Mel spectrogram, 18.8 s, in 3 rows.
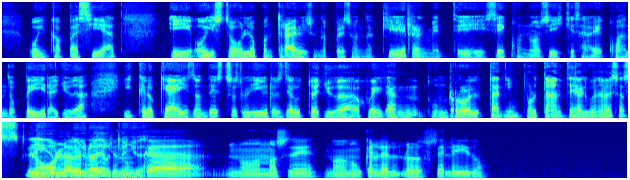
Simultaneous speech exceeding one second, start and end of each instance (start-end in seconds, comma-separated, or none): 12.8-14.0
